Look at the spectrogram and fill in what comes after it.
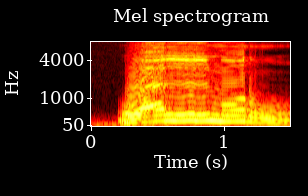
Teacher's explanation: Pada bacaan wal mursalati, di sini ini ada alif lam qamariyah, yaitu alif lam yang ditulis dan dibaca huruf lamnya dengan jelas, yaitu adanya huruf alif lam bertemu dengan mim. Kemudian ra-nya di sini kita baca dengan ra tebal disebabkan karena sebelum huruf ra yang disukunkan ada huruf yang dhammah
